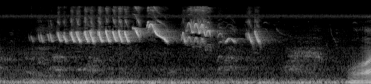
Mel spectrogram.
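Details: Wild male lined seedeater (bigodinho) singing near a nest about 3 to 4 m high, built with his mate, on a rainy day: a fast run of bright repeated chips followed by buzzy, tumbling notes, with a man's voice starting at the end.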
